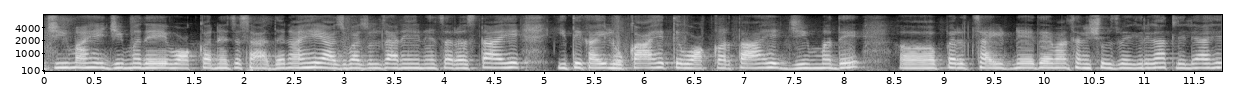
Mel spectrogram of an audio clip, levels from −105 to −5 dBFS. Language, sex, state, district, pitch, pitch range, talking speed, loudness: Marathi, female, Maharashtra, Dhule, 225 Hz, 215-235 Hz, 160 wpm, -18 LUFS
